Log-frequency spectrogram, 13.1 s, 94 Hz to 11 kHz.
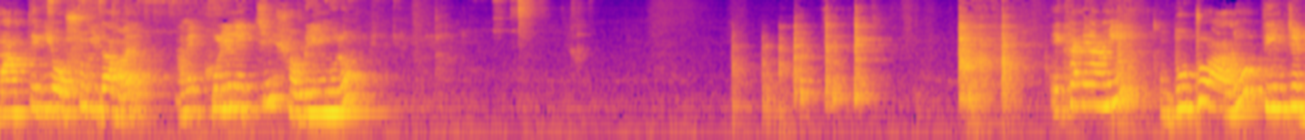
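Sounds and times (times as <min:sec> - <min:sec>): utensils clinking against crockery: 0:00.5 - 0:02.6, 0:03.8 - 0:06.0.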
